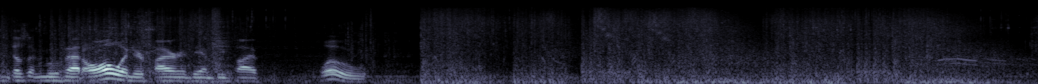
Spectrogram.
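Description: A gun fires bursts.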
